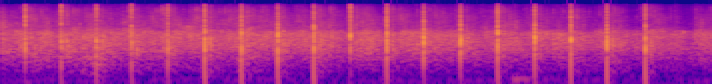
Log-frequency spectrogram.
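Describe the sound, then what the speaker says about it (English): A crowd gathered for the NASDAQ closing bell ceremony, with NetApp, Regis High School and St. Baldrick's, claps in a slow, even rhythm, each clap sharp and distinct over a low, steady background murmur. "How about a big round of applause"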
